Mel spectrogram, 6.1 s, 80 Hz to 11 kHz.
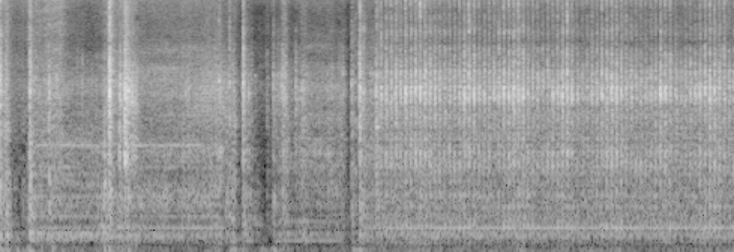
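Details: Canon TR4540 printer showing Error 2110: a few clicks and clatters, then a fast, rhythmic, rasping grinding whir from the paper feed.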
